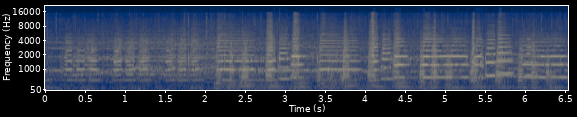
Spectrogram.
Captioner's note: audience applauding; brass quintet music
